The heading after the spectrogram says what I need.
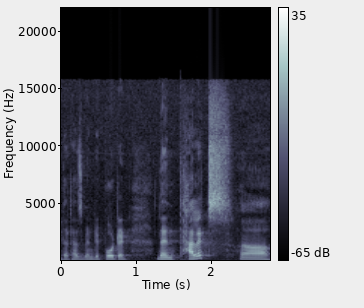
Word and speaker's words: phthalates: Then phthalates, here P is silent, phthalates and flame retardants.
